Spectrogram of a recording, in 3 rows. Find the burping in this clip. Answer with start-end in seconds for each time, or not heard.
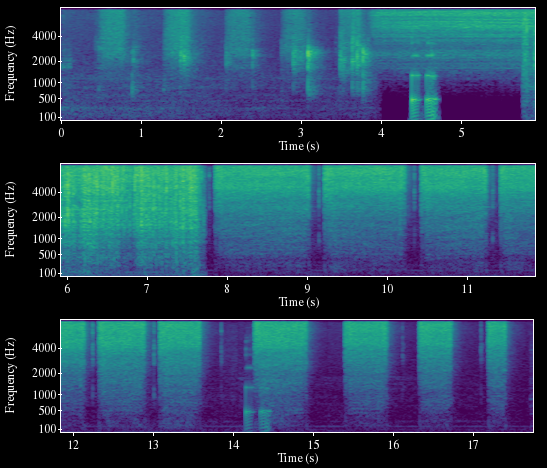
4.3-4.8, 14.1-14.5.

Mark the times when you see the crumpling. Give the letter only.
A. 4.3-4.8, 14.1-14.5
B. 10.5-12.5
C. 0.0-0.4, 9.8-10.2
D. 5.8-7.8
D.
